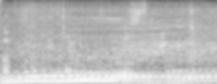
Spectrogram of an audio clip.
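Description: A car engine revving as the car pulls slowly past: the revs climb in the first half-second, then ease off and hold.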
